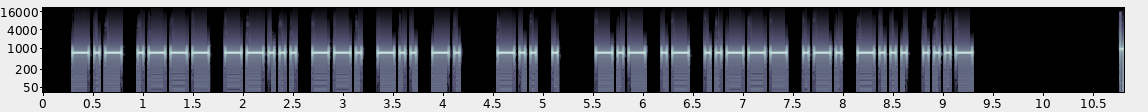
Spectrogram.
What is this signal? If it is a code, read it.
Morse code, heard as a keyed tone, about 22 wpm, 700 Hz. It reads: KJ7GDN DE KA2RBV
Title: USA Callsign DE Callsign - 6 Characters - 22wpm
